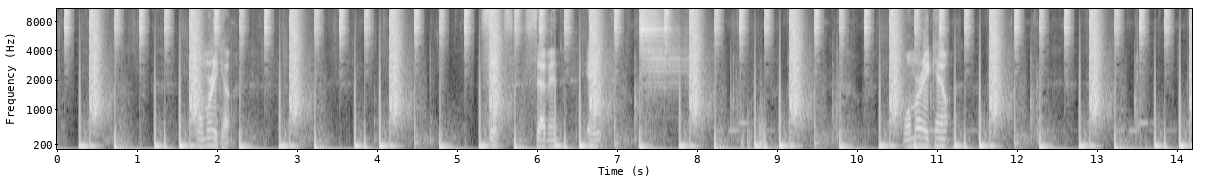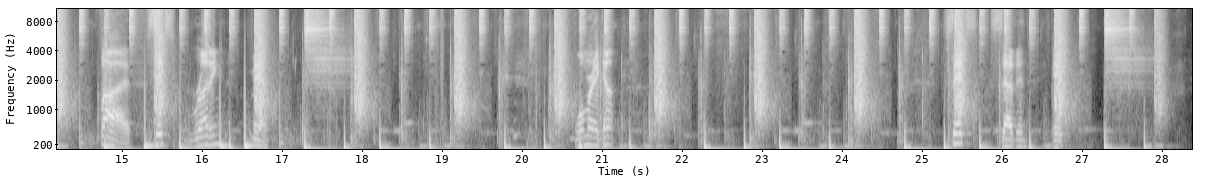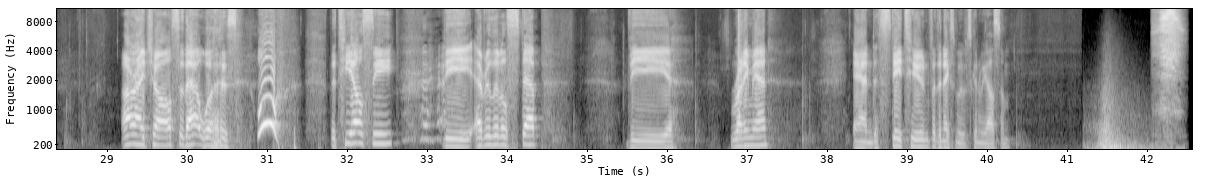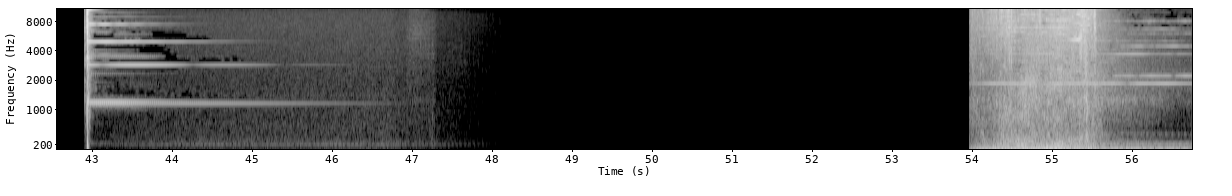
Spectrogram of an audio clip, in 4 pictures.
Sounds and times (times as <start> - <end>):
Silence: 41.2 - 42.2.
